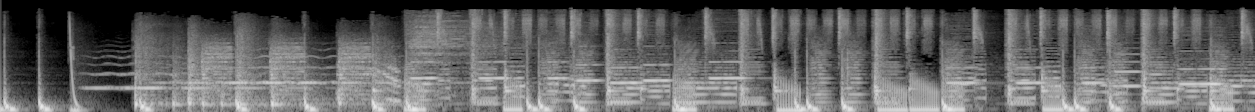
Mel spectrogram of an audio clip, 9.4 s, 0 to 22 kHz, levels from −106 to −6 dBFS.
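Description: Between 6.35 and 6.59 s, two sharp pops in quick succession punch through, peaking around 10 dB above the surrounding audio, which carries on beneath them. This loud pop is likely a sudden voltage step from a plug, switch or static discharge, shaped by the following circuitry.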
